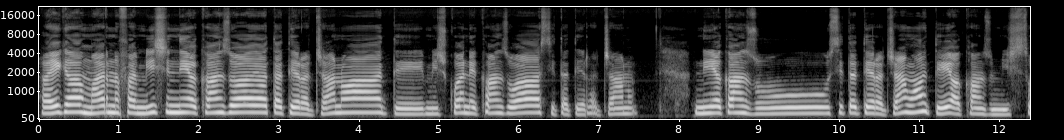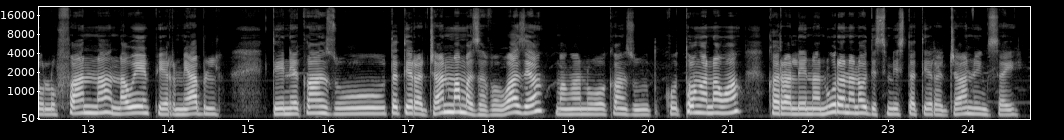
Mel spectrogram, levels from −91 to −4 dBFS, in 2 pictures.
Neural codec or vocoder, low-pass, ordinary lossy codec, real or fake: none; none; none; real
